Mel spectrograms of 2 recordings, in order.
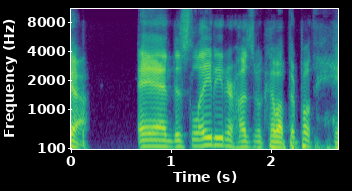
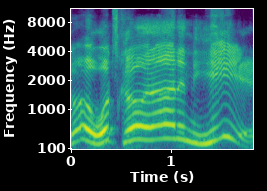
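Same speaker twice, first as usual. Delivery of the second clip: put-on drunk lady; 12 semitones higher, slower than usual. Drunk lady voiced in story.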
